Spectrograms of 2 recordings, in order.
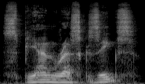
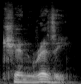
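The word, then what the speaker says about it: སྤྱན་རས་གཟིགས: A beginner would of course never ever guess that a halfway reasonable beginner's stab at pronouncing this Tibetan name written as, if I may say it, Span Rasigs would be Chenresi.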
